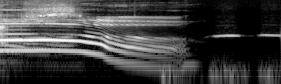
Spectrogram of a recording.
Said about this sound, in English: One, I'm the only one at the table that can whistle.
